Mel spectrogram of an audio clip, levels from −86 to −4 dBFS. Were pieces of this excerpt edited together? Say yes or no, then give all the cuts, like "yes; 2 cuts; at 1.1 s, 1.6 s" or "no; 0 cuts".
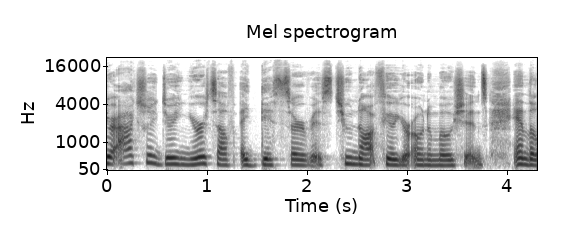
no; 0 cuts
